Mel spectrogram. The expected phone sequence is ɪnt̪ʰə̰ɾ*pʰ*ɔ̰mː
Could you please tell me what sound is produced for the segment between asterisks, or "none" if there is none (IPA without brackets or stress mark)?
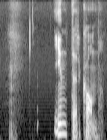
kʰ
